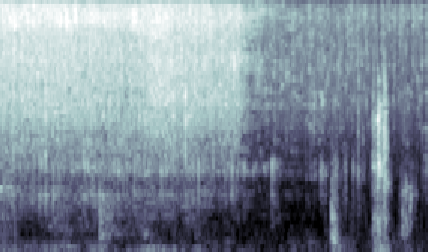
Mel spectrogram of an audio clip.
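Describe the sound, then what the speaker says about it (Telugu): Green chillies, curry leaves and thinly sliced onions hit hot oil for a crab curry, giving a loud steady sizzle that eases into softer frying with stirring and clinks from the pan, no voices. "ఆయిల్ అయితే వేడైపోయింది. సో పచ్చిమిర్చి, అలాగే కరివేపాకు కూడా, నెక్స్ట్ సన్నగా కట్ చేసుకున్న ఆనియన్స్"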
